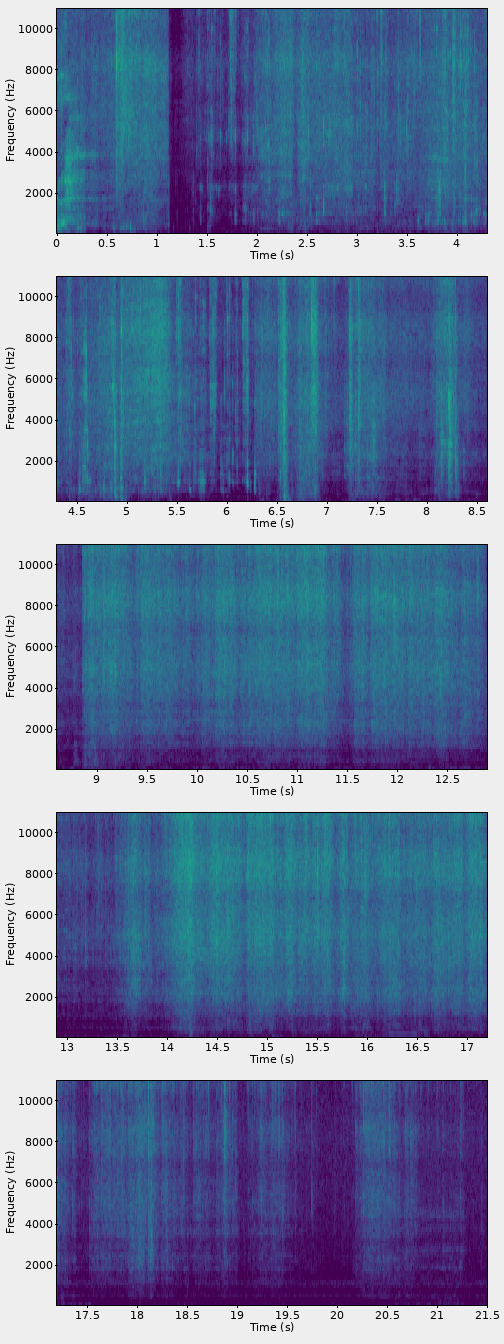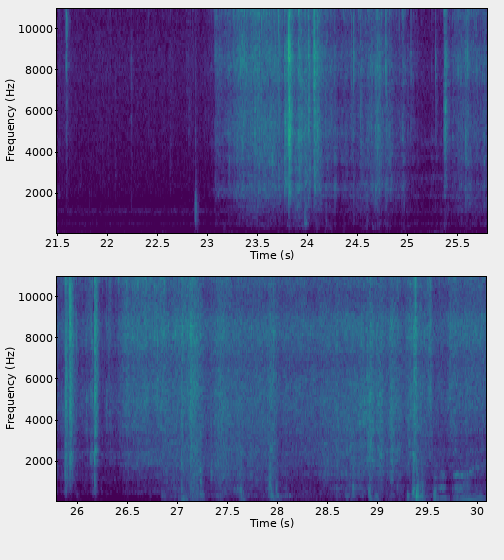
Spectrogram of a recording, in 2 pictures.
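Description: A plastic bag crinkling and rustling in irregular spells, with small clicks and knocks, as food is handled. It goes quiet for several seconds past the middle and picks up again near the end.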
